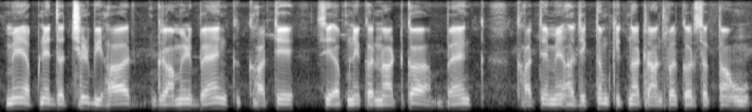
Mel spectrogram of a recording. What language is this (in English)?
Hindi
